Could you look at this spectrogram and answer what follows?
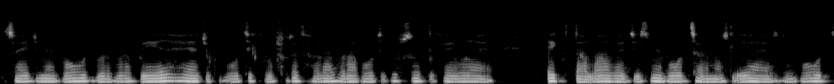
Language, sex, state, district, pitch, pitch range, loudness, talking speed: Hindi, male, Chhattisgarh, Raigarh, 135 Hz, 130-145 Hz, -23 LUFS, 215 wpm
